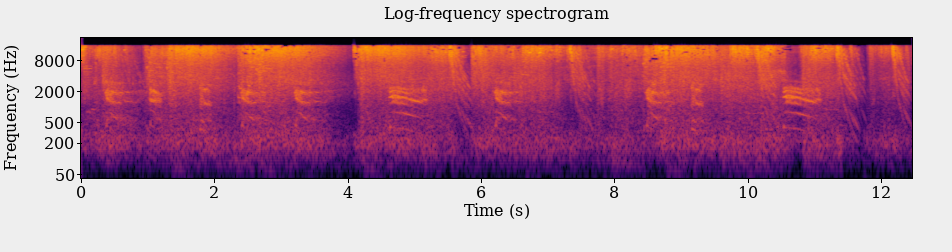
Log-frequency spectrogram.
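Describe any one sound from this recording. A rocket thruster roars steadily.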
